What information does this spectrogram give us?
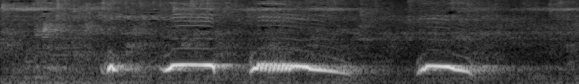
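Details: Spotted dove call played to lure and stimulate doves: one clean phrase of four mellow coos, a short opening note, a level hoot, a long downward-sliding coo, then a brief closing note, in near silence.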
